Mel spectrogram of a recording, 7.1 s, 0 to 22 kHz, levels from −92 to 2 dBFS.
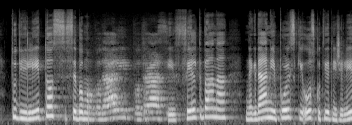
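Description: A speech recording in which, from 1.77 to 3.37 s, the close microphone's feed was likely lost and a switch to a distant microphone took over, so the voice abruptly turns hollow, roomy and thin in the bass, drops about 5 dB, and brings up room noise roughly 35 dB below the speech, before snapping back to the close sound.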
